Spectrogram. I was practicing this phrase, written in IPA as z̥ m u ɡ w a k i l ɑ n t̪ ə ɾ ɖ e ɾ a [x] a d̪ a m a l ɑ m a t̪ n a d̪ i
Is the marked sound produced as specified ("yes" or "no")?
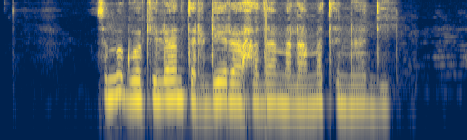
no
